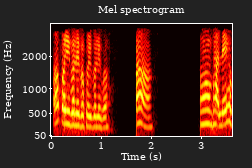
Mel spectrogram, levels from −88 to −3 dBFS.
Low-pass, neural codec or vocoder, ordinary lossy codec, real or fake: 3.6 kHz; codec, 16 kHz, 6 kbps, DAC; MP3, 32 kbps; fake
